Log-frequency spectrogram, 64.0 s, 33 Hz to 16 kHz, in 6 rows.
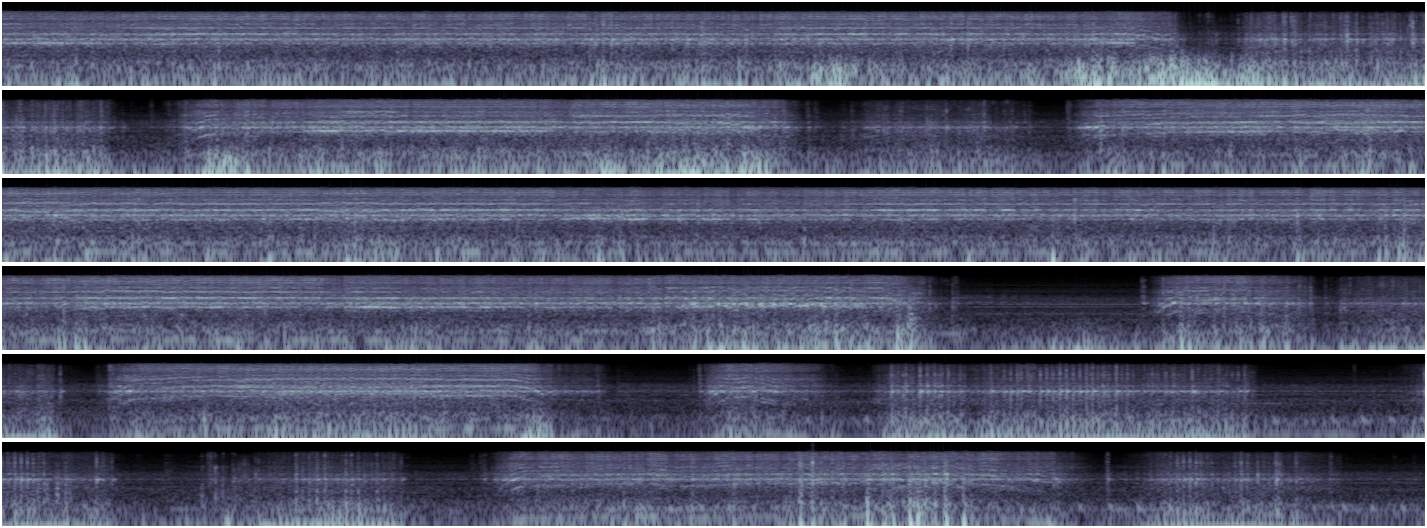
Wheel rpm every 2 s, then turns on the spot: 200, 210, 200, 200, 80, 40, 170, 200, 60, 110, 200, 200, 210, 200, 200, 200, 200, 200, 200, 80, 50, 60, 190, 90, 30, 30, 10, 10, 70, 190, 110, 20.
8-10 16-18 40-42 48-56 62-64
